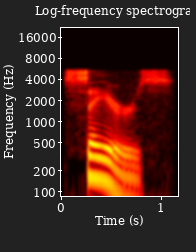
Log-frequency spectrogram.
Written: Sayers

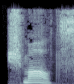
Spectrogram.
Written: shmaltz

